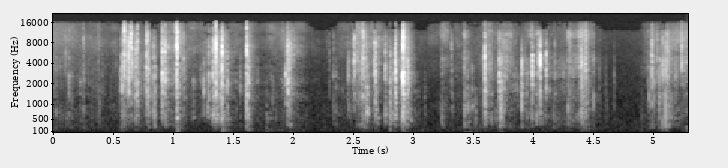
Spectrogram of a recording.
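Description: Long-nailed hands smooth the crinkled pages of an open, crumpled paper magazine and turn one. Dense, bright crinkling and rustling come in bursts of sharp, short crackles, separated by brief near-silent pauses.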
